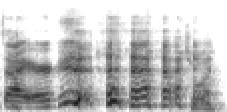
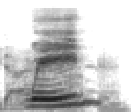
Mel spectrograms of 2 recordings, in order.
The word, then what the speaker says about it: Dyer: Whoever that is out there, Dyer. Dwayne Dwire. Now it's stuck in my head. I know. I can't say it right. To save my life. Dyer. Is it Wayne Dyer?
